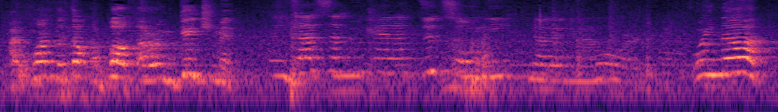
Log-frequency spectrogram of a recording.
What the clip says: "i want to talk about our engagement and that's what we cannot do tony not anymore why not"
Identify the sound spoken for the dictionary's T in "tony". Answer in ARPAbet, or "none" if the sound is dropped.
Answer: S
